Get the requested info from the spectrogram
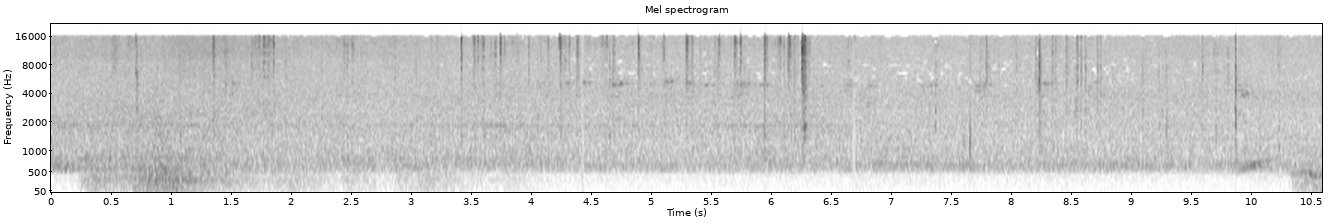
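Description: Light clicks and taps of a hand tool and plastic clips on a Vespa scooter's headset, scattered over a steady hiss, with a low rumble about a second in.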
